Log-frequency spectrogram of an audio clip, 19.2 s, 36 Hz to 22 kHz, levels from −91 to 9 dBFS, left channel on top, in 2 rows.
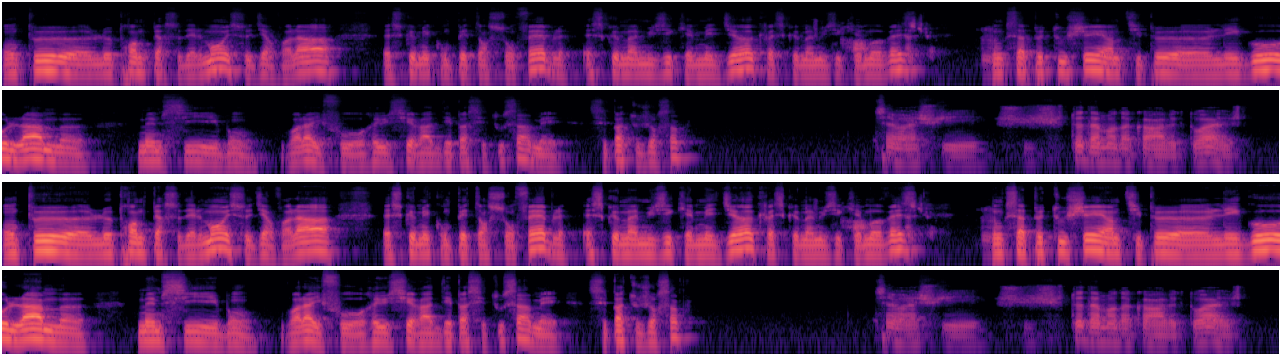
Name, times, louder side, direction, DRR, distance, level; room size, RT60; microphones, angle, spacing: voice 1, 0.0-2.5 2.9-6.8 7.4-10.2 10.6-11.5 11.7-13.7 14.0-14.7, right 4 dB, 45° right, 0.5 m, -32 dB
voice 2, 16.1-18.9, equal, ahead, 0.8 m, -42 dB
8.5 x 5.3 x 6.1 m
head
